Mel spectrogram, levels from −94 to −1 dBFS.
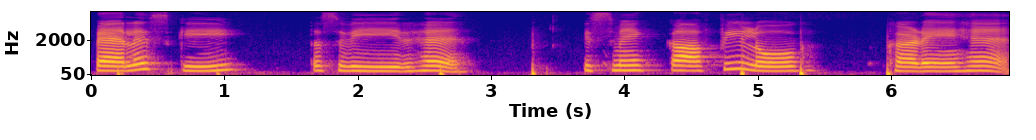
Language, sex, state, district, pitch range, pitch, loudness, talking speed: Hindi, female, Punjab, Fazilka, 205-230 Hz, 220 Hz, -17 LUFS, 80 wpm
